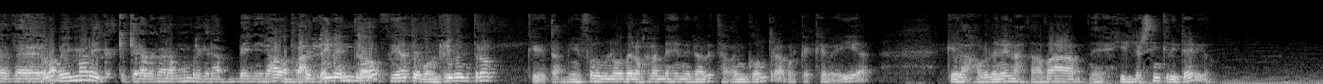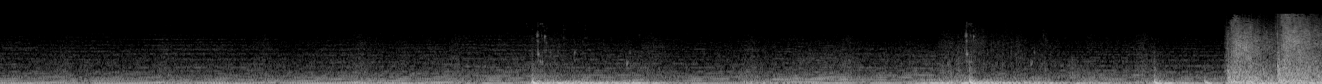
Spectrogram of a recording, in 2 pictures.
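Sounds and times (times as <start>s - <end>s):
speech: 0.0s - 8.8s, 9.5s - 12.2s
artillery fire booms in a dramatized wartime scene: 24.8s - 26.4s.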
